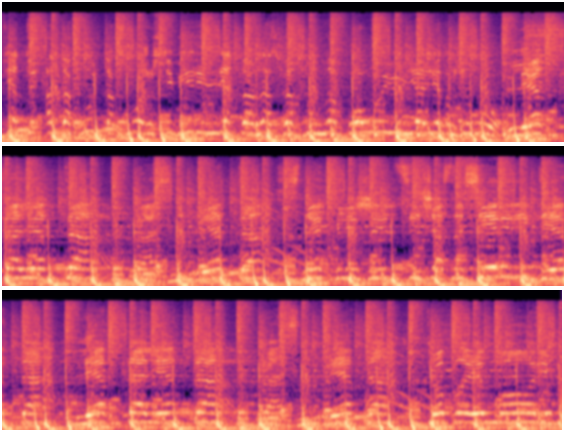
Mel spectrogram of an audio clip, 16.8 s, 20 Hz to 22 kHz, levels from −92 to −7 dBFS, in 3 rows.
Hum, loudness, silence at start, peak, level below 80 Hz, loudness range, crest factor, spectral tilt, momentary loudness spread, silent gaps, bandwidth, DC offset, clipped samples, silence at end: none; -14 LUFS; 0 s; 0 dBFS; -24 dBFS; 1 LU; 14 dB; -4 dB/octave; 2 LU; none; 16.5 kHz; under 0.1%; under 0.1%; 0 s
